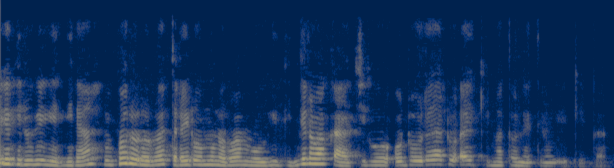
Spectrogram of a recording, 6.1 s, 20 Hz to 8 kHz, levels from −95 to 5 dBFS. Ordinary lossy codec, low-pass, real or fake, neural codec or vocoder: MP3, 48 kbps; 7.2 kHz; fake; codec, 16 kHz, 8 kbps, FreqCodec, smaller model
